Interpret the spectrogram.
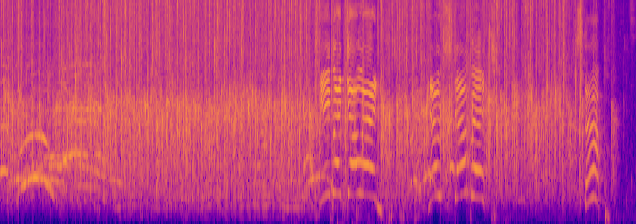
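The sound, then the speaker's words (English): A crowd applauds loudly and steadily for about twelve seconds, welcoming a stand-up comic to the stage, with whoops and shouted cheers rising over the clapping before it cuts off abruptly at the end. “So let's hear it right now”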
